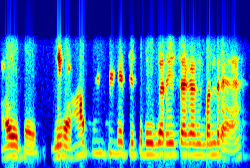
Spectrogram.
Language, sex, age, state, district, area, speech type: Kannada, male, 60+, Karnataka, Chitradurga, rural, conversation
